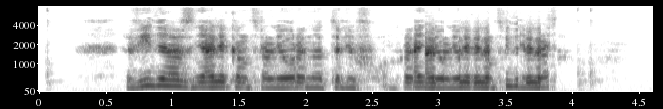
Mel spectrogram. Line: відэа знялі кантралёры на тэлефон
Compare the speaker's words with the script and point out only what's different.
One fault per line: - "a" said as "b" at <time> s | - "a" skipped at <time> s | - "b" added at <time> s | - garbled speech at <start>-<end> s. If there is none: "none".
- garbled speech at 2.7-3.9 s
